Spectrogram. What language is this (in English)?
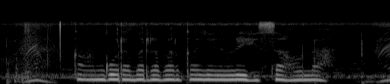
Bhojpuri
